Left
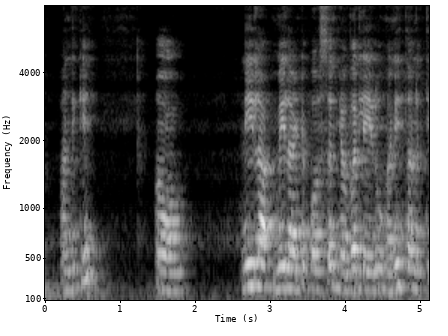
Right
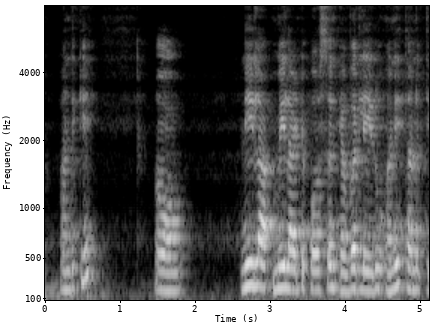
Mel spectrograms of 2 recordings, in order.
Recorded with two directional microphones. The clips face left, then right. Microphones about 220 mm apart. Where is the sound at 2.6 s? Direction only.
45° right (ahead or behind).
